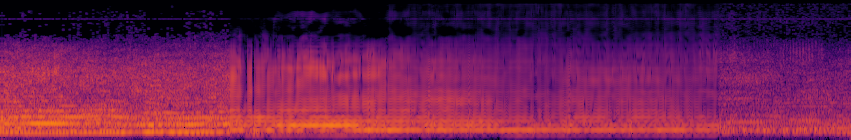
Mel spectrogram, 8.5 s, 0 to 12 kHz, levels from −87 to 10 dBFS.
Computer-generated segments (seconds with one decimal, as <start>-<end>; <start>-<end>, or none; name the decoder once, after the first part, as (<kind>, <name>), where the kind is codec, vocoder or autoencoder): 2.3-7.2 (vocoder, BigVGAN v2)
